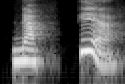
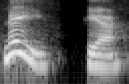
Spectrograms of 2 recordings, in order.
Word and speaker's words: Napier: Apparently, older locals used to pronounce the Lord Napier pub as Lord Napier rather than Napier.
